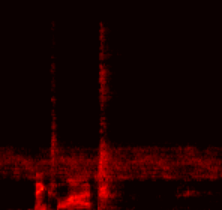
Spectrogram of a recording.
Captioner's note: laughs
